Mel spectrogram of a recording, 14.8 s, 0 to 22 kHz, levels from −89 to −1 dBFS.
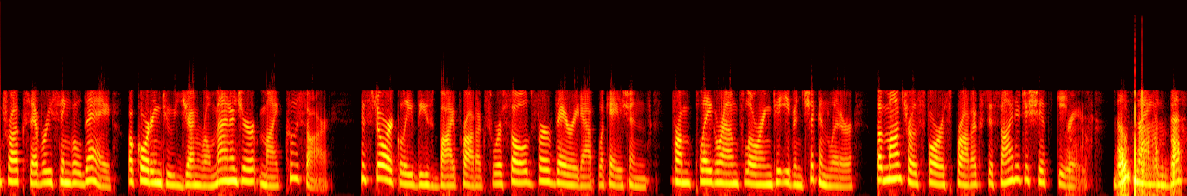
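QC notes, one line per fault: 13.32–14.84 s, codec payload misread: right after "decided to shift" the speech is buried under harsh, rasping distortion until the clip ends. The G.726 decoder is reading each code word with its bits in the wrong order, so every wrong difference value also feeds the adaptive predictor and the error compounds. Before this the telephone band stops at 4 kHz with only light ADPCM hiss, which fits 32 kbit/s G.726.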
